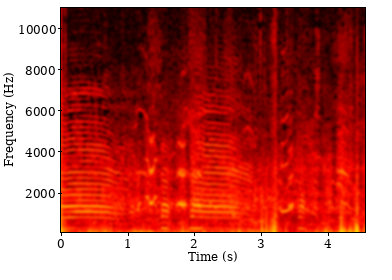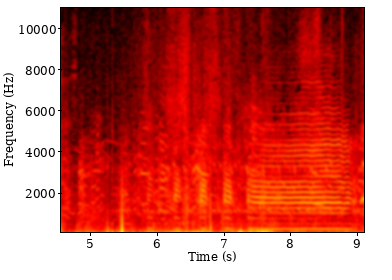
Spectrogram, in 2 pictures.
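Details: Magellanic penguins at the Magdalena Island nesting reserve, Chile, January 2023, among couples with chicks, give loud, donkey-like braying trumpets, long harmonic blasts with short gasping notes between, over background chatter and speech.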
